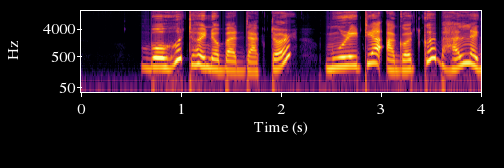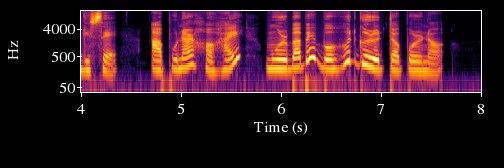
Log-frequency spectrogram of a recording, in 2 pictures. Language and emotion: Assamese, happy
